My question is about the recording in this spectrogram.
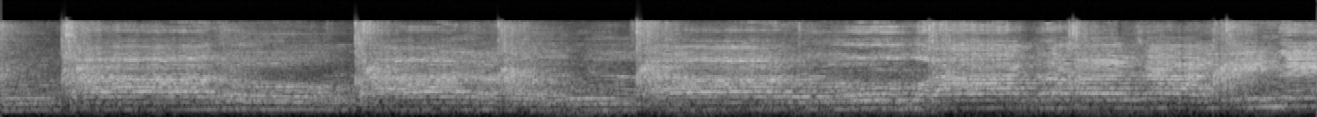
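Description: A mixed group of men and women singing a devotional chant together in unison, with hand-clapping. Long held notes come in phrases that restart about every one and a half seconds.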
